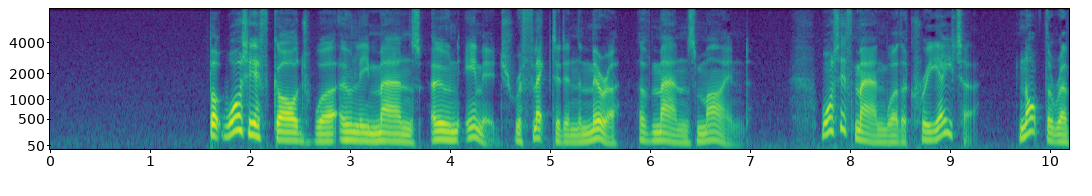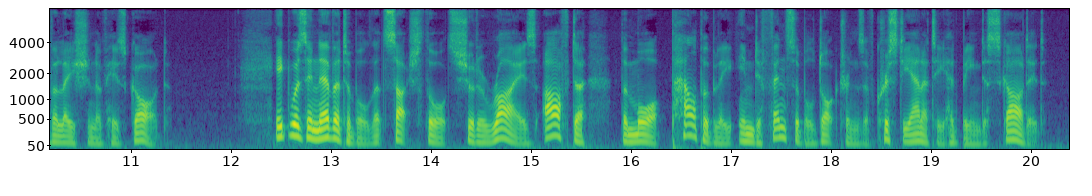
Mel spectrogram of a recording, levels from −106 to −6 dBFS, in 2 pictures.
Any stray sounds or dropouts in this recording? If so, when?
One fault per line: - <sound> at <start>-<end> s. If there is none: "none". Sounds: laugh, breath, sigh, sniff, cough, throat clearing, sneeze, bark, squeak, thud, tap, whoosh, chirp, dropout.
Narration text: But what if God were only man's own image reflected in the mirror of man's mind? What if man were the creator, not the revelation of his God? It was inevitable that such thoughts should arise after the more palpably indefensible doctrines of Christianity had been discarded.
none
